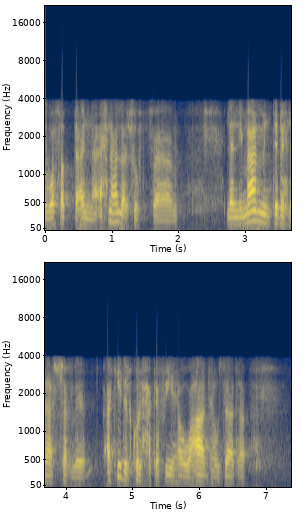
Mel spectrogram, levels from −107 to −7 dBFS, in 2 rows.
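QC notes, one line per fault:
throughout: GSM full-rate codec. The speech is plainly buzzy and gravelly, with a rough, reedy edge. The codec rebuilds the voice from a vocal-tract model driven by sparse, regularly spaced pulses, so fine detail in the excitation is thrown away. The bitrate points to 13 kbps. The line band runs from 250 Hz to 3.4 kHz, so the lows are thin and nothing bright survives above it.
5.64 to 5.69 s: lost GSM frames. About 40 ms of speech drops out, which fits two lost frames. The decoder fills the gap by repeating the last good frame's settings. That gives a brief rough, metallic ring in place of the missing sound. The gap is short, so the ring never fades to silence before normal decoding resumes.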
